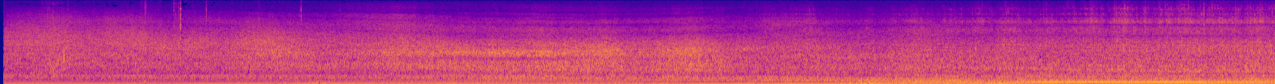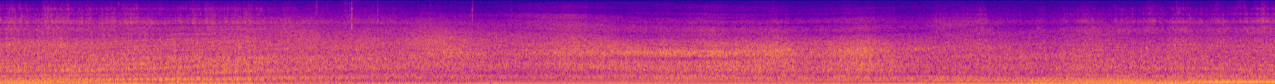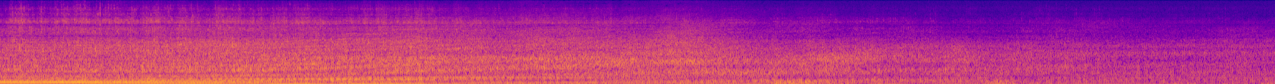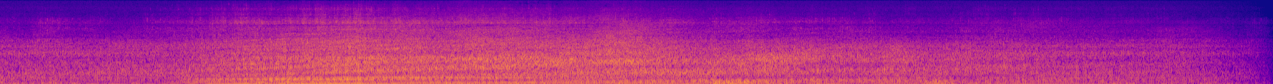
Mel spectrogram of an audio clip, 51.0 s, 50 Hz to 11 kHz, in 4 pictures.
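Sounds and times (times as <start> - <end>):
propeller plane droning overhead: 0.0 - 50.9.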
